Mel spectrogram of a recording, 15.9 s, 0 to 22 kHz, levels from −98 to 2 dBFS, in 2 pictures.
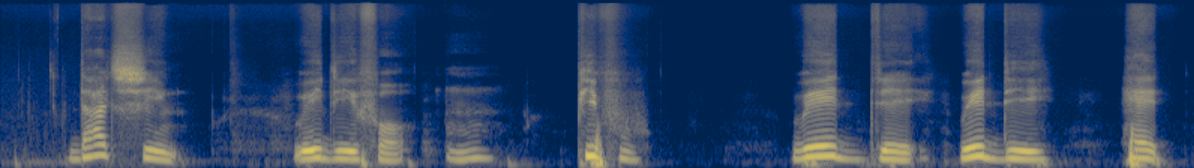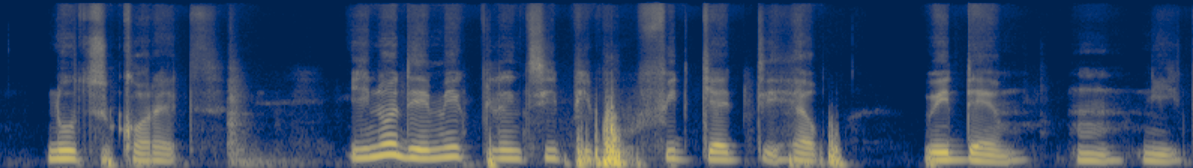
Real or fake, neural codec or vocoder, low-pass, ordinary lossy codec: fake; autoencoder, 48 kHz, 128 numbers a frame, DAC-VAE, trained on Japanese speech; none; none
